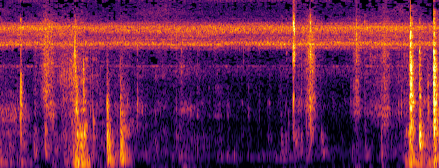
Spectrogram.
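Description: A steady high-pitched chorus of night insects, crickets, chirring throughout. Over it come a few dull knocks and rustles, around the first second and again near the end, and two sharp clicks about three seconds in.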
